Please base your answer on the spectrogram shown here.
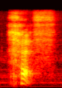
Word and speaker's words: Cheth: Cheth, CH and H as in help, value 8, is pronounced cheth.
